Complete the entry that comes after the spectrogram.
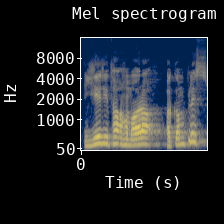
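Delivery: ordinary talk, nothing marked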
